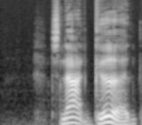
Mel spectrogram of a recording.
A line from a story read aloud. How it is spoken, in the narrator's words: Lottie said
